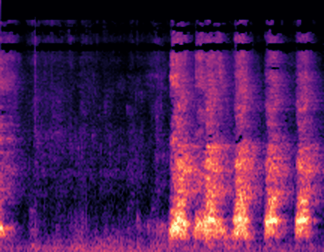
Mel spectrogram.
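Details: XL American Bully barking during daily exercise: after two seconds of near quiet, five deep, punchy barks ring out in quick succession, roughly two or three per second, each sharp and full-bodied.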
